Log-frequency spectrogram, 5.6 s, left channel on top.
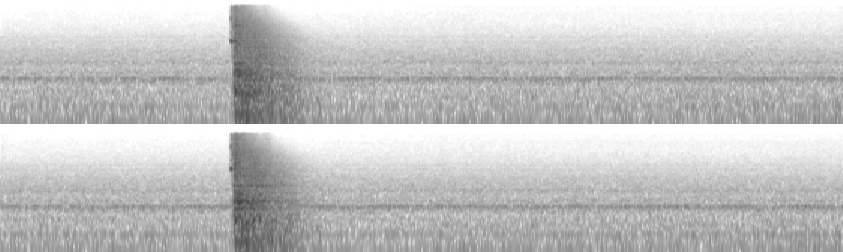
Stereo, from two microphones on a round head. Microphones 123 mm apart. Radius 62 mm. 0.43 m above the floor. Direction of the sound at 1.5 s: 10° right (ahead or behind).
